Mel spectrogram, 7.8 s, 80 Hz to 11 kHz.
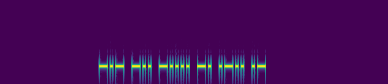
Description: Morse code, heard as a keyed tone, about 22 wpm, 700 Hz. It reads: KD6NLA
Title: USA Call Signs - 6 Characters - Repeated 2x - 22wpm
